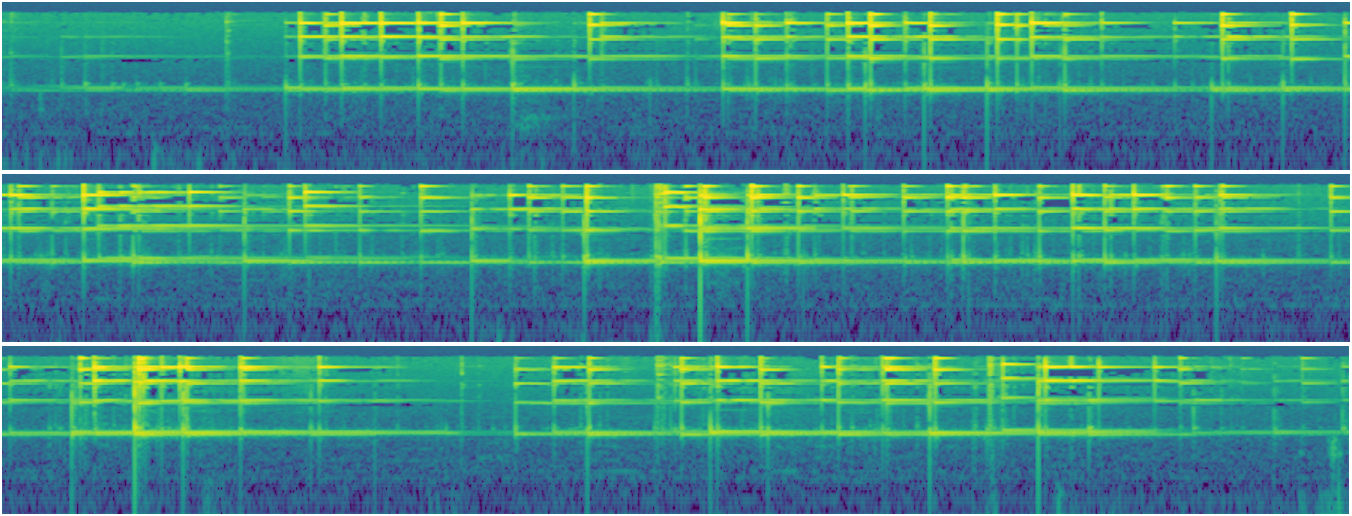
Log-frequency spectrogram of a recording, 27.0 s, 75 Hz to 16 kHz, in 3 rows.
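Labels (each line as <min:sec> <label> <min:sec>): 0:00.0 An animal bell rings quietly. 0:27.0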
